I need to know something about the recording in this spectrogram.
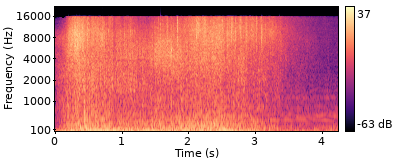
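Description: A loud explosion sound effect: a deep boom that starts suddenly and rumbles for about three seconds before fading, with music underneath.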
